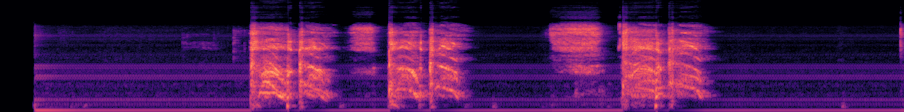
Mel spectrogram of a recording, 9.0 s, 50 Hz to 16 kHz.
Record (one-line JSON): {"three_cough_length": "9.0 s", "three_cough_amplitude": 30882, "three_cough_signal_mean_std_ratio": 0.49, "survey_phase": "beta (2021-08-13 to 2022-03-07)", "age": "45-64", "gender": "Female", "wearing_mask": "No", "symptom_none": true, "symptom_onset": "10 days", "smoker_status": "Ex-smoker", "respiratory_condition_asthma": false, "respiratory_condition_other": false, "recruitment_source": "REACT", "submission_delay": "0 days", "covid_test_result": "Negative", "covid_test_method": "RT-qPCR", "influenza_a_test_result": "Negative", "influenza_b_test_result": "Negative"}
